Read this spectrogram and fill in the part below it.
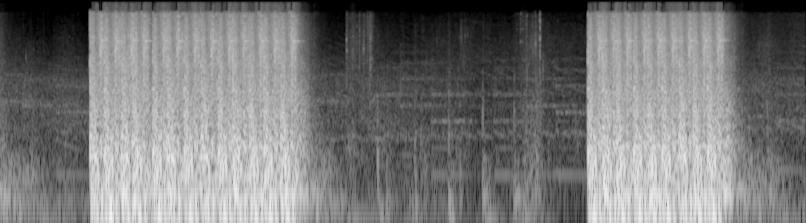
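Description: Two long, loud bursts of rapid automatic gunfire from the video game PUBG Mobile, separated by a quieter gap with scattered clicks and faint in-game noises.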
